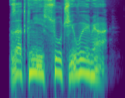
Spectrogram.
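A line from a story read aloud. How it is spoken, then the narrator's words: Furious roar. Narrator (Russian): взревел побагровевший Брас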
